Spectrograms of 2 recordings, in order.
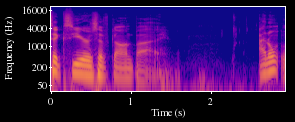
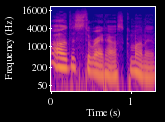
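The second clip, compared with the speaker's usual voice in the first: ordinary delivery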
